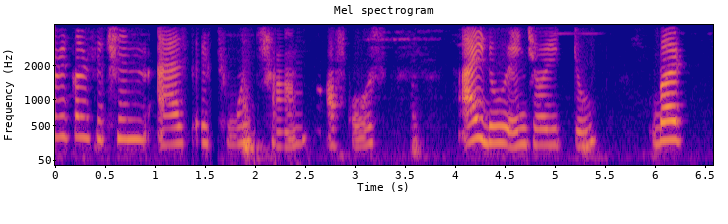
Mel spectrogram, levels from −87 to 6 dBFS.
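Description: From 1.3 to 2.49 s, the speech breaks up with repeated packet loss, giving a robotic sound. Packets kept going missing or arriving late. Each hole was patched by stretching the last sound, and another hole soon followed. About a third of the span is this patched filler, roughly 430 ms. The longest hole is 78 ms. The result is choppy, with pieces missing, clearing just before "of course". The call path's narrow band, nothing above 4 kHz, fits a G.711 mu-law codec.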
